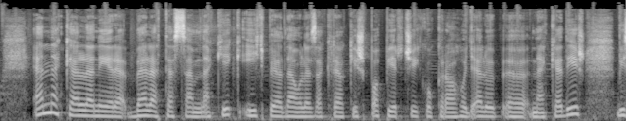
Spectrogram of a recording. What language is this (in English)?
Hungarian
